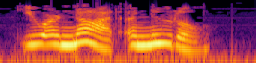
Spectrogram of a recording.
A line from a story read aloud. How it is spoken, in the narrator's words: cried Mama, resenting the epithet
